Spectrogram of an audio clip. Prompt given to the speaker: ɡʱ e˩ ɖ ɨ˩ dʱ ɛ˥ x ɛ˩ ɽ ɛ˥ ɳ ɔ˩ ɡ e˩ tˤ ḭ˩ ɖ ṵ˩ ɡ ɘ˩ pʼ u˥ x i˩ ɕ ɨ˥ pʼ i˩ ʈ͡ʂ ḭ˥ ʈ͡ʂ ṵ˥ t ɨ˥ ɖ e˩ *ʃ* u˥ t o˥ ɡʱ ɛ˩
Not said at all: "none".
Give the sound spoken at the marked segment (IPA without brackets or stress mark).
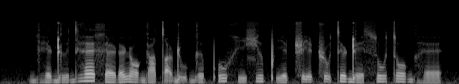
s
